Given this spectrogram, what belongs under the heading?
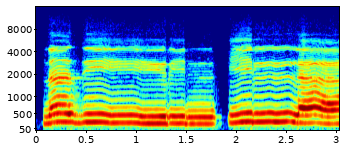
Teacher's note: So tanwin selari tak payah dengung, izhar halki.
